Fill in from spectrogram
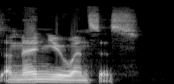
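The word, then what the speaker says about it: amanuensis: Before we go on, people have been complaining that you pronounce that word incorrectly. It's Amuensis. There are more syllables in it than you have been saying.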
